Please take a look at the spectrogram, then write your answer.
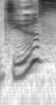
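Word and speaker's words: JIUS: We have these little shoes by Juice, I believe is how you pronounce it, J-I-U-S.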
